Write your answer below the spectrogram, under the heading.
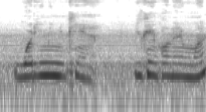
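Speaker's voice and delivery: ordinary delivery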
